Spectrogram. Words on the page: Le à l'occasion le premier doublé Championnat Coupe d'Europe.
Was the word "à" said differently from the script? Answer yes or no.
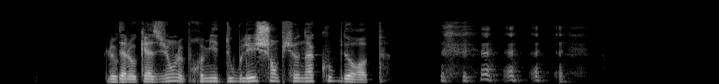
no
